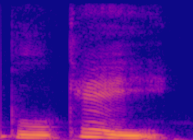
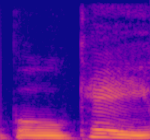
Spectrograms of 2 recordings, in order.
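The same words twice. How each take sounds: First: "부케이" as boo-KAY; 'oo' variant. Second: "보케이" as boh-KAY; 'oh' variant. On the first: Teacher giving the main version, 'oo' vowel in "부케이". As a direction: say "부케이" with 'oo' in the first syllable. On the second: Teacher allowing an alternative, 'oh' vowel in "보케이". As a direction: say "보케이" with 'oh' in the first syllable. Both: Shown as a demonstration. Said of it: "부 대신에 오 하셔도 됩니다".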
